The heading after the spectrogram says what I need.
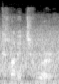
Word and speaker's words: Conniostour: remind you that it's Cana tour so don't pronounce the S it's a French word O Connor tour unbelievable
